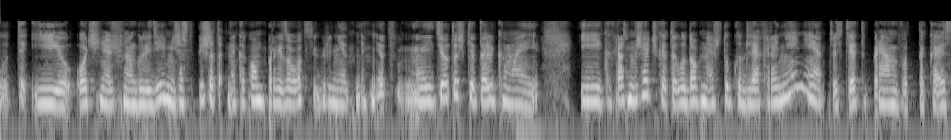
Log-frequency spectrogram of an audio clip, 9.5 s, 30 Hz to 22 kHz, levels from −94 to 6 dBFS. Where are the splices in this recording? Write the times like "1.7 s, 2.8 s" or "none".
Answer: 2.3 s, 8.2 s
